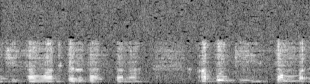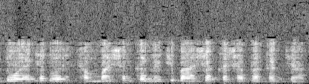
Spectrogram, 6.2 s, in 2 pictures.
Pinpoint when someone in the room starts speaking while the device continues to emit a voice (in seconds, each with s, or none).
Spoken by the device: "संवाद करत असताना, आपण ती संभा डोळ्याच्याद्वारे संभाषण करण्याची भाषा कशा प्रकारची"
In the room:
none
